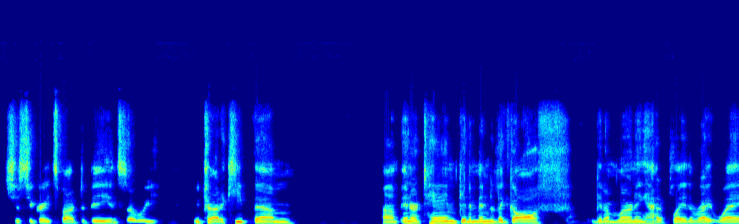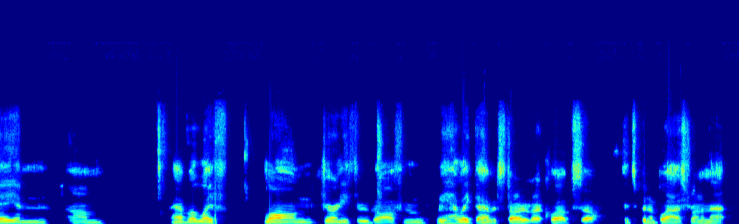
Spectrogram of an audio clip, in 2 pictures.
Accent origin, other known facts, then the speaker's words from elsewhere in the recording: Maryland, United States; moved away; I grew up in Maryland.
